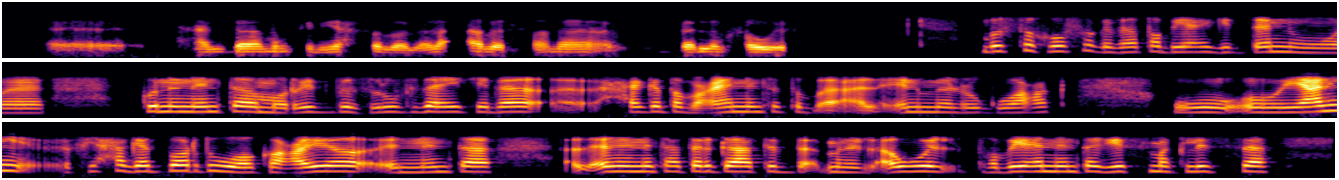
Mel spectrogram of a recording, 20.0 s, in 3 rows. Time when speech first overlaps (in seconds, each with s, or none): none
